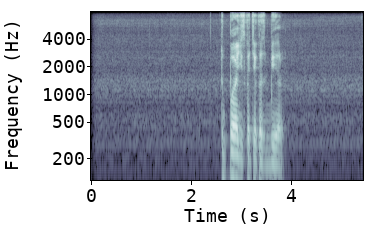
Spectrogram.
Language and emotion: Russian, angry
